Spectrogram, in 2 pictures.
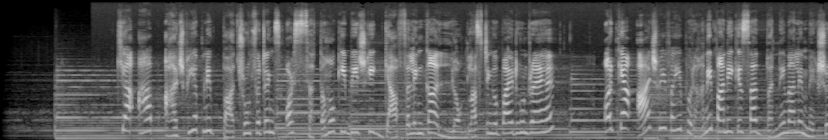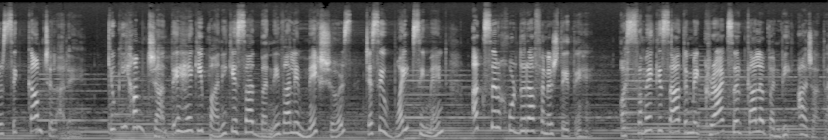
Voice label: Hin, female voice artist from New Delhi for hindi and English - baritone voice; Bathmate; Voice Artiste female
